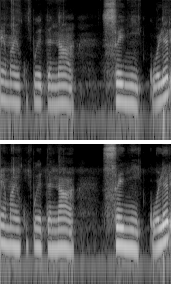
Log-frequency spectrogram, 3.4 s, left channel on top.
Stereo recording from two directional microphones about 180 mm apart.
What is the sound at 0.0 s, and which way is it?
Speech, 10° right (ahead or behind).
